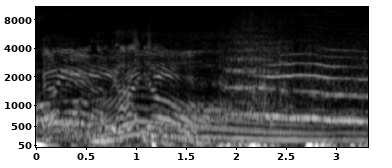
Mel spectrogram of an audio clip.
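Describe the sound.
A car engine roars loudly, its pitch sweeping up and down in quick revs before settling into a steadier high drone. A few low thumps run underneath.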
